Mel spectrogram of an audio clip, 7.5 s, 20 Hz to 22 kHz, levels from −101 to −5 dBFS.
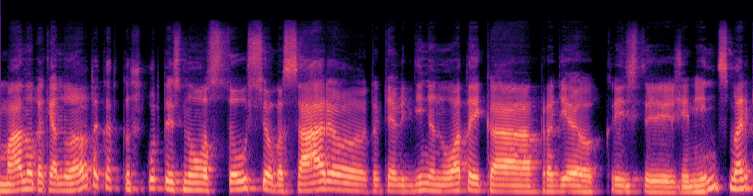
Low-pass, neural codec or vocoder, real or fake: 14.4 kHz; codec, 44.1 kHz, 2.6 kbps, SNAC; fake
